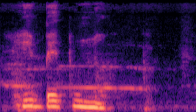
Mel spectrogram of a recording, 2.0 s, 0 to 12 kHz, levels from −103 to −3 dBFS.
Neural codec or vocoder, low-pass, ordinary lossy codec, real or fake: none; 10.8 kHz; Opus, 32 kbps; real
